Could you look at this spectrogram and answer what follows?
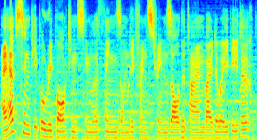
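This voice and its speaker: A soft-spoken man from Brazil, a native Portuguese speaker, chatting calmly while streaming a game. His accent is hard to place and often taken for German. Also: mid-range voice, normal speed. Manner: soft-spoken, quiet and calm. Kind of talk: casual live-stream chat while gaming. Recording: game music playing behind.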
